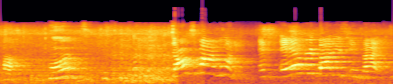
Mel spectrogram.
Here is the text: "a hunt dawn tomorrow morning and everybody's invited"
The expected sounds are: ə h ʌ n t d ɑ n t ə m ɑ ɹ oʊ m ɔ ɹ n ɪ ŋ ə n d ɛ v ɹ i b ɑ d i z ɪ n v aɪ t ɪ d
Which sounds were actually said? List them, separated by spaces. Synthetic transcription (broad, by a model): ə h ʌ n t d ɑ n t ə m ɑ oʊ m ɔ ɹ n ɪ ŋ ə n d ɛ v ɹ i b ɑ d i z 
